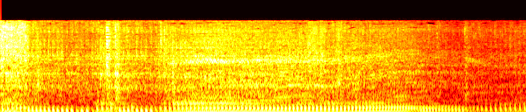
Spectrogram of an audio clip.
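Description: A car driving off fast, its engine revving into a loud, steady roar that builds after a moment and then eases slightly near the end.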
